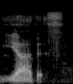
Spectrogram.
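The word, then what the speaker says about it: llaves: The keys are pronounced Yavis. Yavis. Yeah, I always mispronounce that one. Sorry. That's all right. It's just Yavis. Yeah. That double L is that's such a funny pronunciation.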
